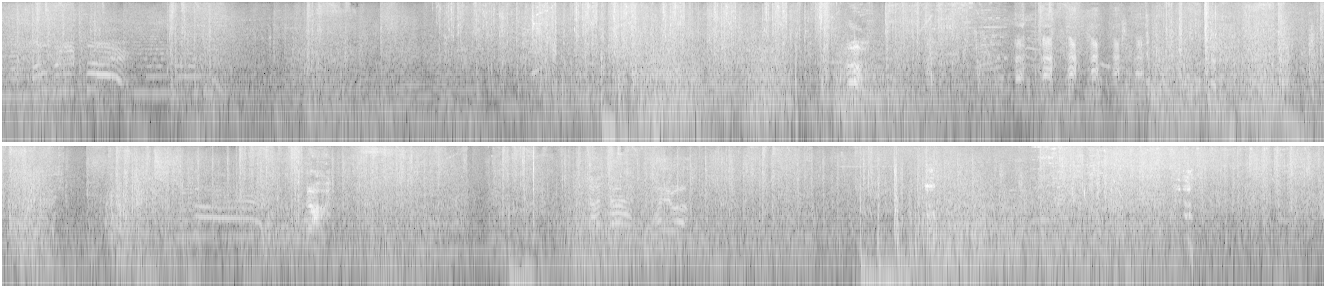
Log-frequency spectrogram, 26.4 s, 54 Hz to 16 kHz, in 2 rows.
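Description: Combat in the Cyberpunk 2077 video game: dense bursts of automatic gunfire and heavy booms crash throughout, loud and close, layered over tense music and intermittent voices speaking.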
